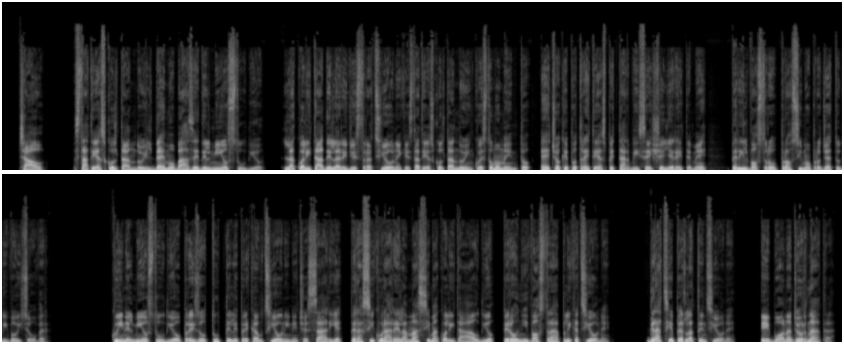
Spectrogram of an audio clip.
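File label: italian male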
